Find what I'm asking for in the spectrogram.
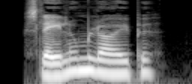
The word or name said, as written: slalomløjpe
